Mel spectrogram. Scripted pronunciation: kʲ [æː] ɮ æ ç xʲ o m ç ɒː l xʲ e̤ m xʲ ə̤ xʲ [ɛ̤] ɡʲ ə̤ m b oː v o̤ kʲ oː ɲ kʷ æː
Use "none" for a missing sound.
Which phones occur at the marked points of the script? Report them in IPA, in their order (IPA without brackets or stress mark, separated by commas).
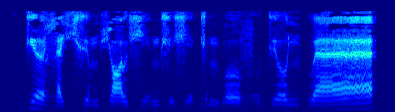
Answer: əː, ɛ̤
